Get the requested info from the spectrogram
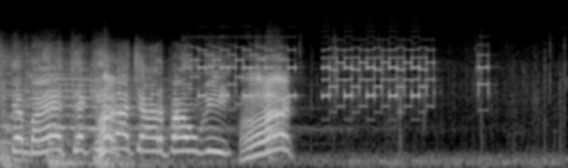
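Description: An electronic telephone ringtone plays a quick run of short beeps at several pitches for about a second, with a brief burst again just after.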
